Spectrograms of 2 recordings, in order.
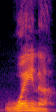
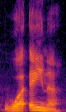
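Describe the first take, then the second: First: Wa and aina run together without a stop. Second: A glottal stop separates wa from aina. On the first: This is the casual spoken form. "they just immediately erase this and they say waina" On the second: This is the formal classical form. "That's the correct pronunciation of it"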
